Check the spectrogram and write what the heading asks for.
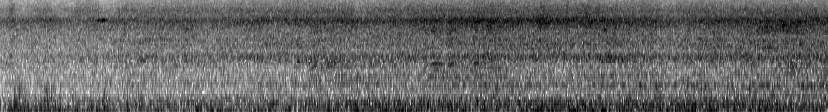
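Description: Mumbai suburban local electric train running into a station, heard from the open doorway: a steady, loud rumble of the wheels and coach on the track. A faint steady hum joins in a little over two seconds in.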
